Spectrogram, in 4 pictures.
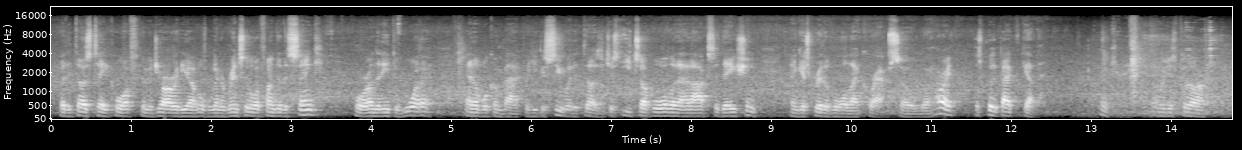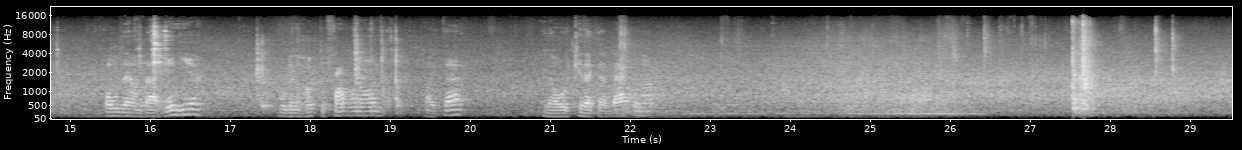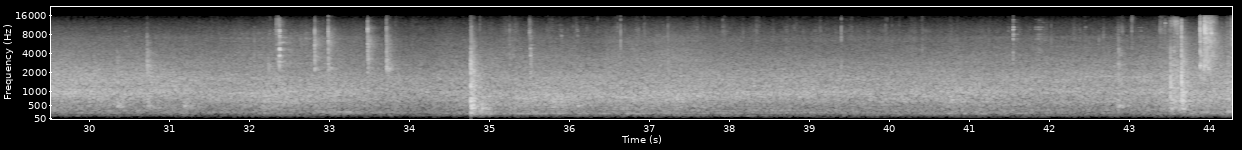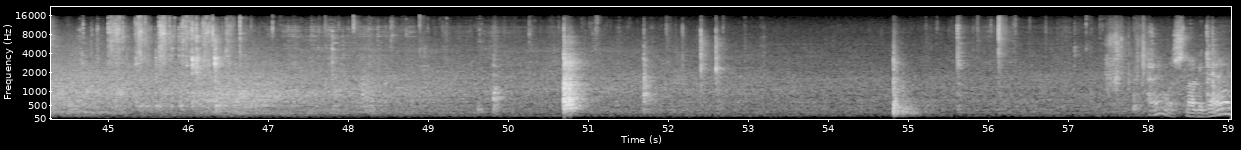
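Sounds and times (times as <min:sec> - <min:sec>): steady background noise: 0:00.0 - 0:59.0.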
